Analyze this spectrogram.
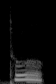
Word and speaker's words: Thule: I'm assuming that's pronounced like the Icelandic, the like between a TH and a T sound in English, Thule culture.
